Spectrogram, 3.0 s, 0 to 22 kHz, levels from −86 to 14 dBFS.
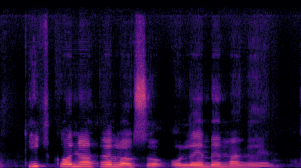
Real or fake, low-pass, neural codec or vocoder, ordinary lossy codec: fake; none; codec, 44.1 kHz, 2.6 kbps, SNAC; none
